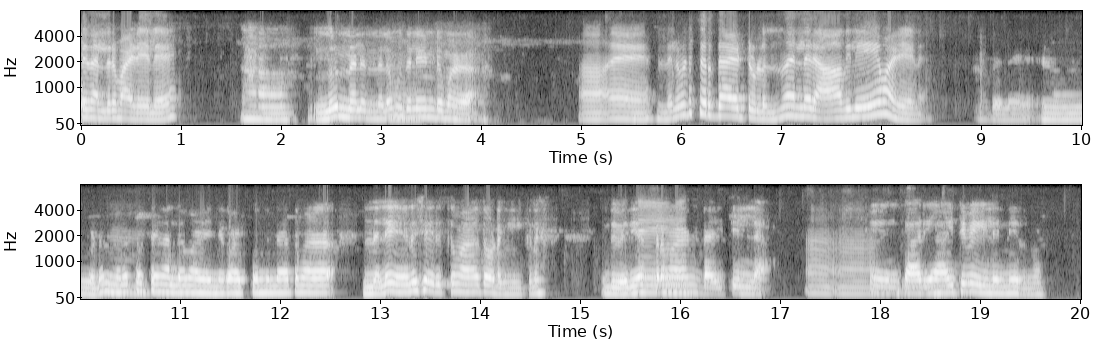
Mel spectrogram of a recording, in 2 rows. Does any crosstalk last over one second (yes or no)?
no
